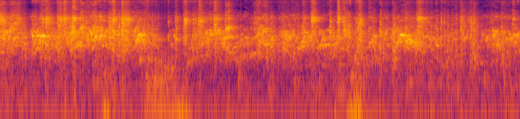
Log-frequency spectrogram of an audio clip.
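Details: In Portland, a group of pet budgerigars keeps up a steady, hissy stream of high chirps, squawks and warbles, with a few louder squeaky notes standing out over the constant chatter.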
